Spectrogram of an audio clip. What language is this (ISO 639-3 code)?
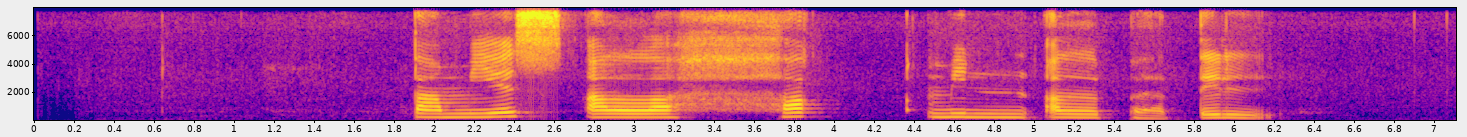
jav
